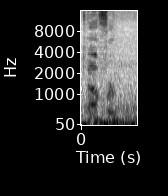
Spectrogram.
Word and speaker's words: Topher: Looks like Topher, T-O-P-H-E-R, but I pronounce it Tougher.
